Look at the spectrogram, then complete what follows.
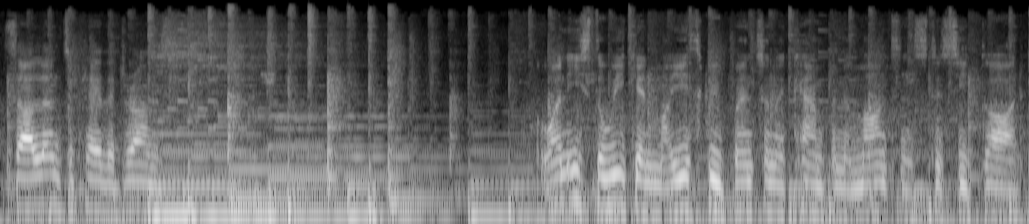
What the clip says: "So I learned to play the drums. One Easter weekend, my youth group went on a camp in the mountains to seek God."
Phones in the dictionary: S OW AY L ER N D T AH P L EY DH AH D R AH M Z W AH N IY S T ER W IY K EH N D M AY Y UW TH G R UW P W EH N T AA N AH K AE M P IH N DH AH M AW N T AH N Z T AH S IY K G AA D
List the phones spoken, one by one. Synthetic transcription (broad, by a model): S OW AY L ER N T AH P L EY DH AH D R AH M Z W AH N IY S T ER W IY K EH N D M AY Y UW TH G R UW P W EH N T N AH K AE M P IH N DH AH M AW N T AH N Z T AH S IY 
